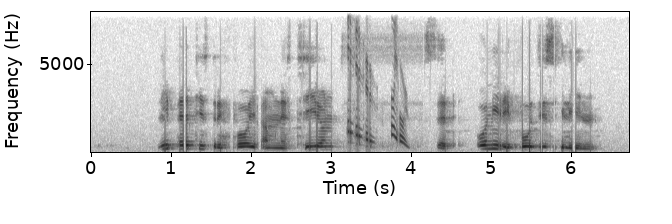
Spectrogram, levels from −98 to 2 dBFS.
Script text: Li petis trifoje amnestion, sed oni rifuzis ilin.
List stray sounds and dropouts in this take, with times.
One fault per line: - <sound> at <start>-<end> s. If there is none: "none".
- chirp at 3.2-4.0 s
